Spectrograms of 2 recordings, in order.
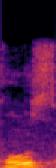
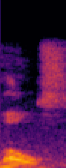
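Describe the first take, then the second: First: The vowel sounds like 'oh'. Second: The vowel sounds like 'ow'. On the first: "অনেক জায়গায় দেখা যায় ভোস" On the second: "উচ্চারণে আসলে আমরা ভাউসই নেই"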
